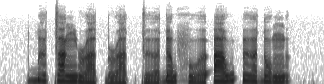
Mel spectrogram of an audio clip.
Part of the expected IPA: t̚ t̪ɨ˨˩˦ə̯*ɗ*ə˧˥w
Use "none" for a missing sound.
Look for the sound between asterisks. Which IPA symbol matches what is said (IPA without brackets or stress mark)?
ɗ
